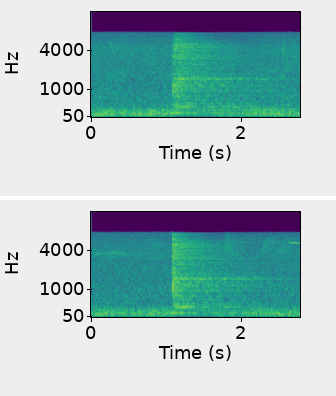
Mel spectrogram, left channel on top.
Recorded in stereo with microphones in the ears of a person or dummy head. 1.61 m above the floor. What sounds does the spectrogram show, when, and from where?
1.1 s a snare drum: 65° right (ahead or behind), 2 m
